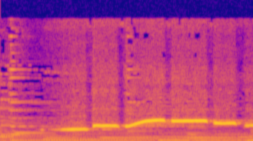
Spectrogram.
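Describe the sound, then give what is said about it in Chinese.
A person whistles a short melody, one clear, sustained tone that steps and glides upward from a middle pitch and then settles slightly lower, over a soft steady low hum. “好嘢喎，吹口哨。”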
